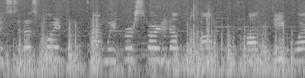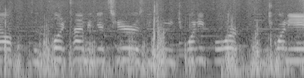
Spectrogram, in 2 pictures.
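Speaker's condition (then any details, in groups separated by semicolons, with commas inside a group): No condition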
